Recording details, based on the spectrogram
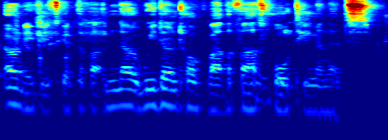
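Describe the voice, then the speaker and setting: A young man hosting a casual film discussion podcast, hesitant with many restarts and sudden jumps in loudness. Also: fairly low pitch, fairly even intonation, fast talker, a little hiss or hum. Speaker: podcast host.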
